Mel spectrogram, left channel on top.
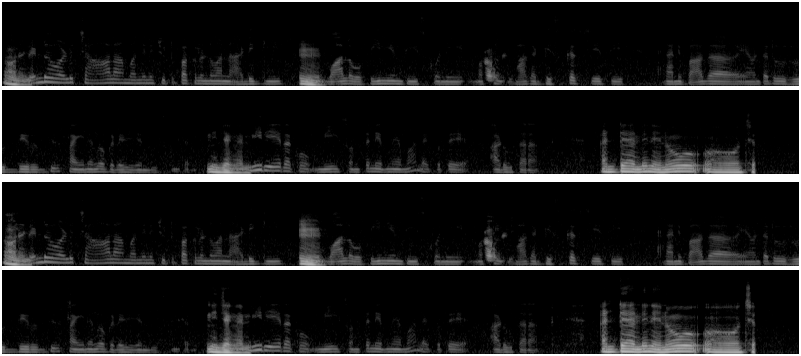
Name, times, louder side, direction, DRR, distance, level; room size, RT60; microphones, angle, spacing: voice 1, 0.2-2.8 3.2-6.2 6.6-9.9 10.4-13.3, equal, 5° left, 6.9 m, -46 dB
voice 2, 10.0-10.5 13.9-15.5, right 3 dB, 60° right, 0.7 m, -27 dB
head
